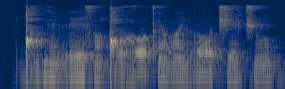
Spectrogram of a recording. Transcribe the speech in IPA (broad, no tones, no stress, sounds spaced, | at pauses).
ɡ͡ǃ ɯ ɡ ẽ r e s ɔ̃ ɡ͡ǃ ɔ̰ ɣ ɔ̰ tʼ ẽ lˠ ẽ r ɔ̰ t͡ʃ e t͡ʃ ũ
